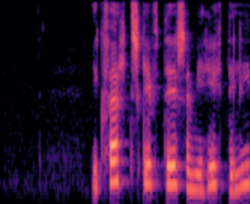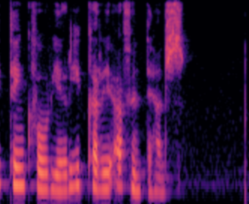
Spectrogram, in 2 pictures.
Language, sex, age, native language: Icelandic, female, 40-49, Icelandic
